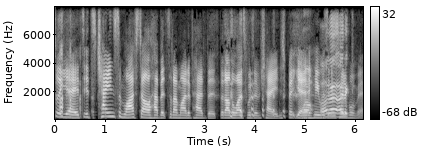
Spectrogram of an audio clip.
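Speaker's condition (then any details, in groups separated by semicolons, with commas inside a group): No condition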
